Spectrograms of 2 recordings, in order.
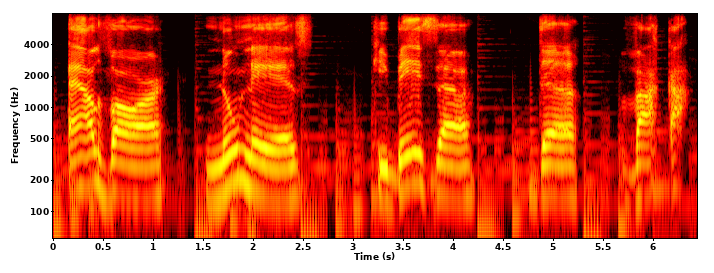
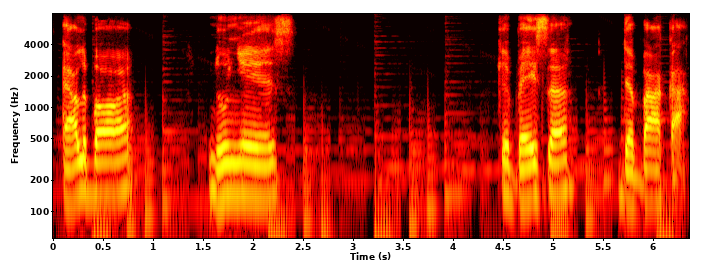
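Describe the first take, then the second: First: The name is said with anglicized English sounds. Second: The name is said with its original Spanish sounds. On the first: "how we probably say it" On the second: "That's how you would say it properly"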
